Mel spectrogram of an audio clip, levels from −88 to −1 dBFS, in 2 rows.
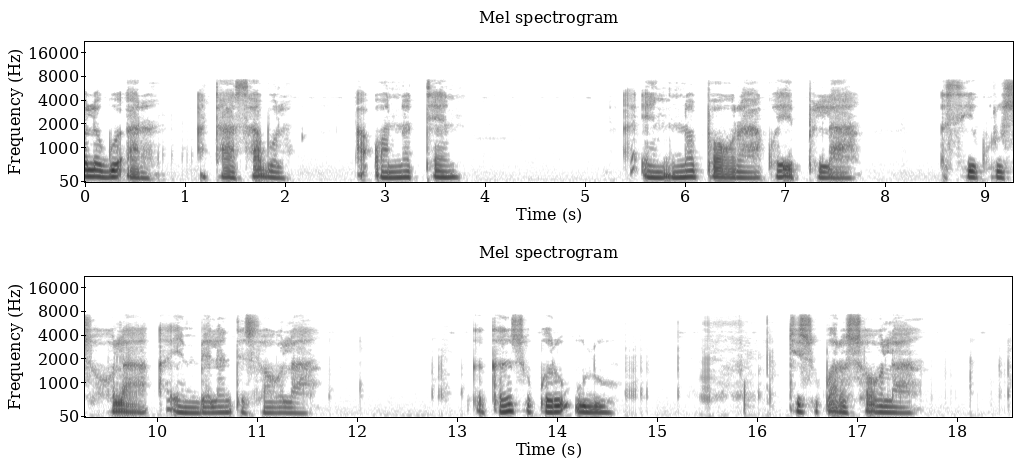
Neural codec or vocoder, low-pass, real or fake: none; 7.2 kHz; real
